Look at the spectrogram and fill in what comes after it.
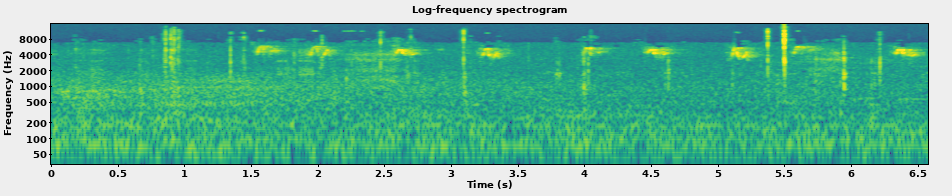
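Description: Near silence outdoors, with a faint bird chirping over and over, about twice a second, and a few light clicks as the toy garbage truck and its plastic bins are handled.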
